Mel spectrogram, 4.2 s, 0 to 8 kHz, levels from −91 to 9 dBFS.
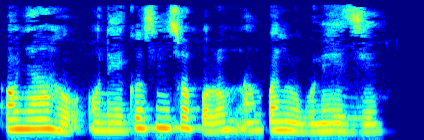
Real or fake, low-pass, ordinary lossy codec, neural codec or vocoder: fake; 7.2 kHz; MP3, 32 kbps; codec, 44.1 kHz, 7.8 kbps, Pupu-Codec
